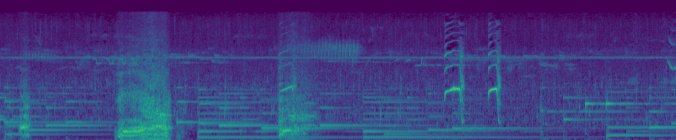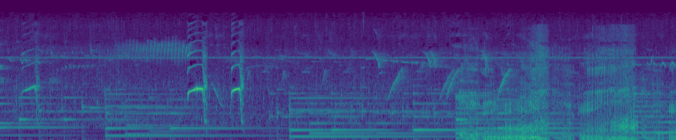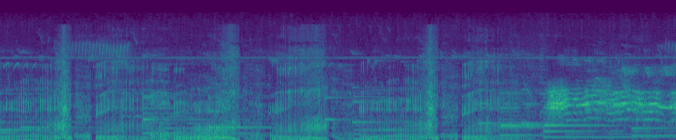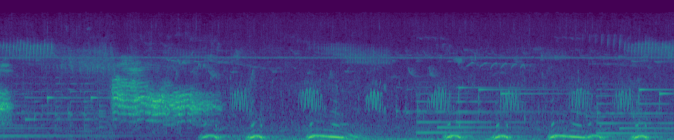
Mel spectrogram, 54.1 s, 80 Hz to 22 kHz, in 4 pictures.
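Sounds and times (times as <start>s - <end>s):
background music: 0.0s - 54.0s
animal roar-like calls: 2.3s - 3.7s, 5.6s - 6.4s, 22.6s - 40.9s, 42.8s - 54.0s
animal warbling calls: 2.3s - 3.7s, 5.6s - 6.5s, 22.4s - 41.0s, 42.6s - 54.0s.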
